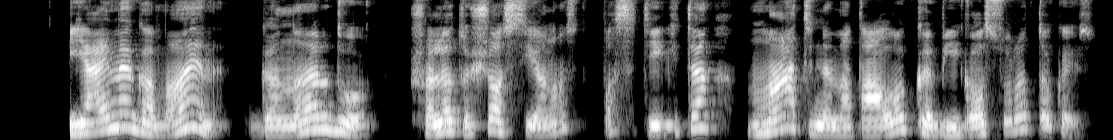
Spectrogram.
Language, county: Lithuanian, Kaunas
